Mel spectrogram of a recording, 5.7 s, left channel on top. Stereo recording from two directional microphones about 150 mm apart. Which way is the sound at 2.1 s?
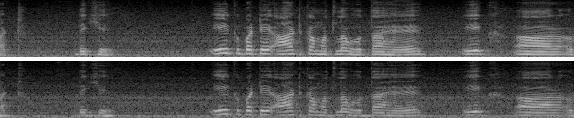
30° left (ahead or behind).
